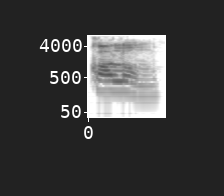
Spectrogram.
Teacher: আমরা যদি মানে চেষ্টা করি যে ক, ক কে উচ্চারণ যদি করি কলম, ক এর সঙ্গে অ আসছে, ল এর সঙ্গে অ আসছে, ম এর সঙ্গে কিন্তু অ আসছে না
